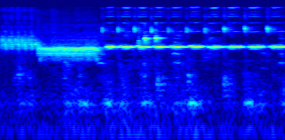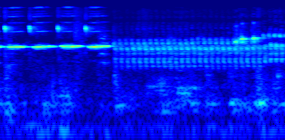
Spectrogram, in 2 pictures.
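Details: Male red canary singing: a sustained whistled tone near the middle of the range, then a long run of quick repeated notes over a steady trill, shifting at the end to a lower, rolling, buzzy trill.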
